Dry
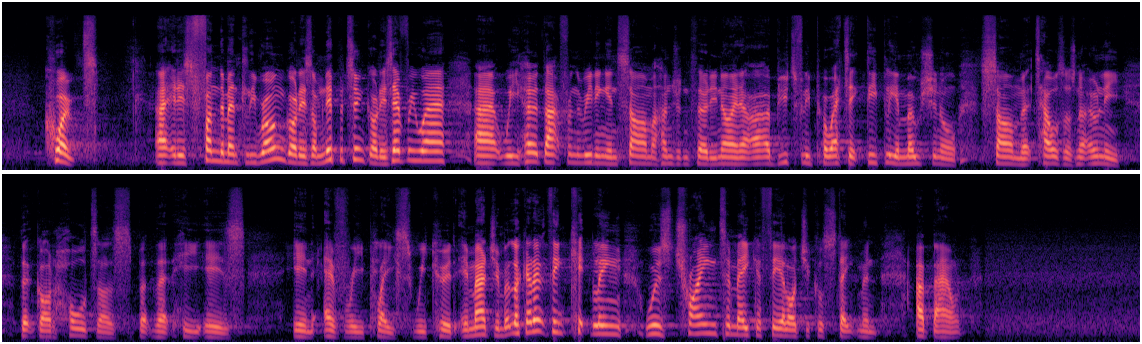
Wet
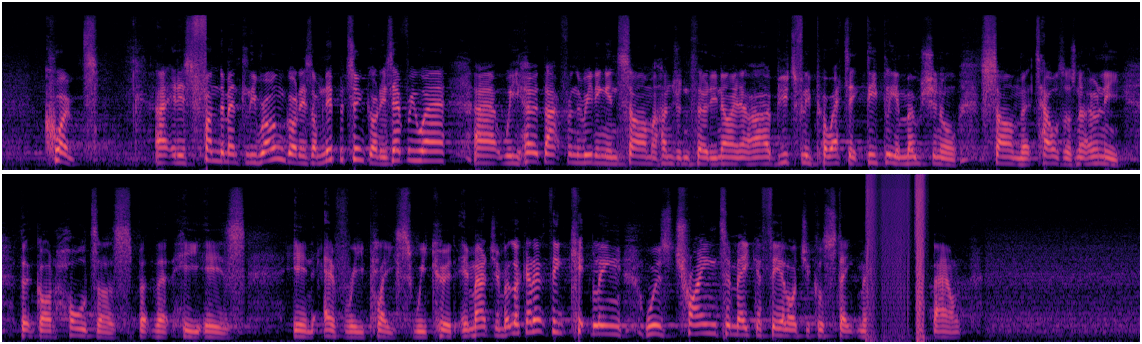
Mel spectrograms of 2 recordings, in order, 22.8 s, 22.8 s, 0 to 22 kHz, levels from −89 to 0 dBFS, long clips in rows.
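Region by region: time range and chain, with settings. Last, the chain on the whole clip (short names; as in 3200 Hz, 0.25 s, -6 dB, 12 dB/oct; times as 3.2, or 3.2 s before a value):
20.02–20.65 spectral contrast lowered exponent 0.11 + HPF 270 Hz + frequency shift -460 Hz
whole clip: notches 50/100/150 Hz; comb 7.4 ms, depth 45%; compressor 3:1, threshold -33 dBFS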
